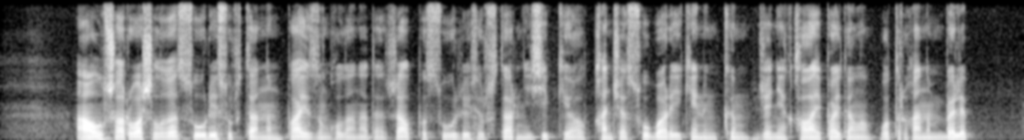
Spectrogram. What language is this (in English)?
Kazakh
